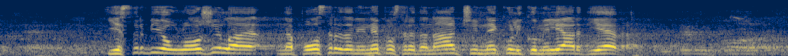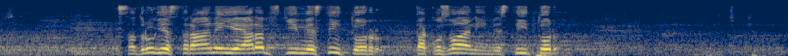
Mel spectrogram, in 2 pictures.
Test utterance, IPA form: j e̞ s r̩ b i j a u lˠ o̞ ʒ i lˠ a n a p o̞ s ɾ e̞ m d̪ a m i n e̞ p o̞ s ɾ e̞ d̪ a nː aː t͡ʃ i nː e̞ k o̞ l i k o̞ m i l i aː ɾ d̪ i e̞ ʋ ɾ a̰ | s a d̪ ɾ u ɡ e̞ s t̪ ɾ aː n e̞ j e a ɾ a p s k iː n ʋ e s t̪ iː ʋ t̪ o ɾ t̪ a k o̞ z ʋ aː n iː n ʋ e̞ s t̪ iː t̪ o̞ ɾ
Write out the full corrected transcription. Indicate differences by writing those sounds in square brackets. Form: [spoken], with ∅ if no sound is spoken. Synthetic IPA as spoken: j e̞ s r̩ b i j a u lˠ o̞ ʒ i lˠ a n a p o̞ s ɾ e̞ [∅] d̪ a [n] i n e̞ p o̞ s ɾ e̞ d̪ a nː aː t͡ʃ i nː e̞ k o̞ l i k o̞ m i l i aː ɾ d̪ i e̞ ʋ ɾ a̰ | s a d̪ ɾ u ɡ e̞ s t̪ ɾ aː n e̞ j e a ɾ a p s k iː n ʋ e s t̪ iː [∅] t̪ o ɾ t̪ a k o̞ z ʋ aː n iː n ʋ e̞ s t̪ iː t̪ o̞ ɾ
